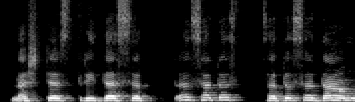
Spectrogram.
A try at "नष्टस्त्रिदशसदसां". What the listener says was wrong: You got extra da, you are adding somewhere there. Nashtas Tridasha Sadasam. Yeah, Tridasha is one word. Sadasam is another word. Tridasha Sadasam.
